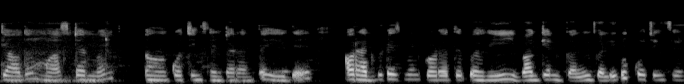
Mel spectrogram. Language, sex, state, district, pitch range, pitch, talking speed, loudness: Kannada, female, Karnataka, Mysore, 185-215 Hz, 200 Hz, 160 wpm, -23 LUFS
